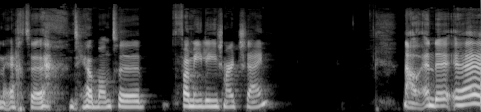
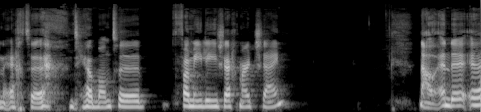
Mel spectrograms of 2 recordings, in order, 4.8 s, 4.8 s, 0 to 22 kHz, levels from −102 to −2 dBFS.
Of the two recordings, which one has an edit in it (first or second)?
first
